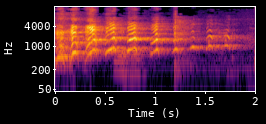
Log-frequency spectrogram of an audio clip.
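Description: A woman and a man laughing hard, the woman's high-pitched laugh loudest: a quick run of short laughs, then one drawn-out high note that trails off near the end.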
